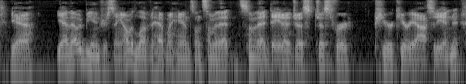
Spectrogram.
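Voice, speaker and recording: A man with a plain, everyday voice, fairly low in pitch, with ordinary pitch variation at a fairly quick pace. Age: 30s. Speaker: IT professional and tabletop game writer. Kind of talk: casual chat.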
